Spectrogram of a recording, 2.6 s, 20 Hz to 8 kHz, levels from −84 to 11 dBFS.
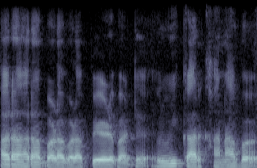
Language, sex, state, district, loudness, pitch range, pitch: Bhojpuri, male, Uttar Pradesh, Gorakhpur, -18 LUFS, 110-115 Hz, 110 Hz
